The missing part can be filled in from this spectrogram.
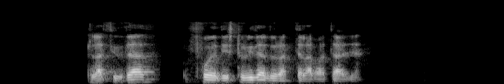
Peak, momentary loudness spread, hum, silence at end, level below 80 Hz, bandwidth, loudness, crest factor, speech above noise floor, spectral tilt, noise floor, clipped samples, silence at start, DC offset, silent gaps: -2 dBFS; 8 LU; none; 1.45 s; -62 dBFS; 7.8 kHz; -19 LUFS; 20 dB; 71 dB; -5 dB/octave; -90 dBFS; under 0.1%; 0.9 s; under 0.1%; none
